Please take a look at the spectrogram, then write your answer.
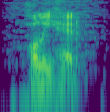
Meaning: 1. A town and community with a town council on Holy Island, in the county of Anglesey, Wales (OS grid ref SH2482) 2. A surname
- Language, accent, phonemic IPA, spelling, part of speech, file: English, UK, /ˈhɒlihɛd/, Holyhead, proper noun, En-uk-Holyhead.ogg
